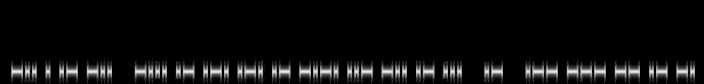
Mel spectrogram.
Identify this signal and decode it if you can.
Morse code, heard as a keyed tone, about 34 wpm, 600 Hz. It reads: DEAD BARRACUDAS A WOMAN
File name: the old man and the sea 2 35wpm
